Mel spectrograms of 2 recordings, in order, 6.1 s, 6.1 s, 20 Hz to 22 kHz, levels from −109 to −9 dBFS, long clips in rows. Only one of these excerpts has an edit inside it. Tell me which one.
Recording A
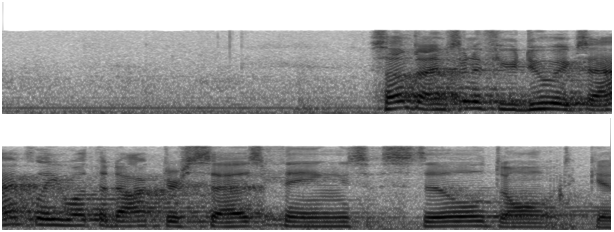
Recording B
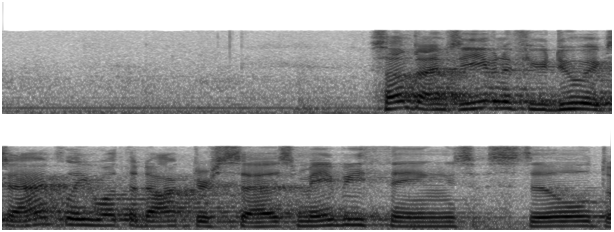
A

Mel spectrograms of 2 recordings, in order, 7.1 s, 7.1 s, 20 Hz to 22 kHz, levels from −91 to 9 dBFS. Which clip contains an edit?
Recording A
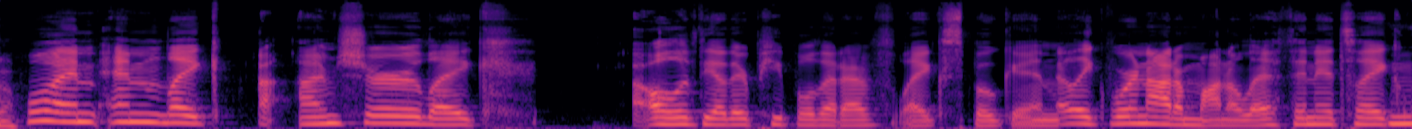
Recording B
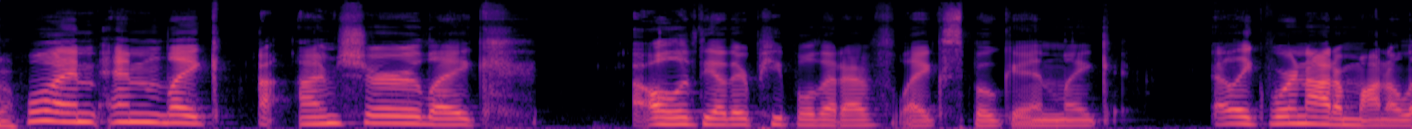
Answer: A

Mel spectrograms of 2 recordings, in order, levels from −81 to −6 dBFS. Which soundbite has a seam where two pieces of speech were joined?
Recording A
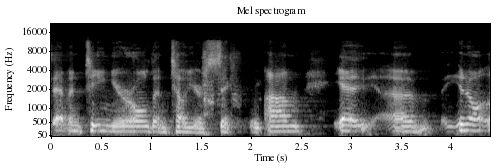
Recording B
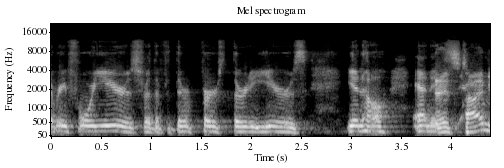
A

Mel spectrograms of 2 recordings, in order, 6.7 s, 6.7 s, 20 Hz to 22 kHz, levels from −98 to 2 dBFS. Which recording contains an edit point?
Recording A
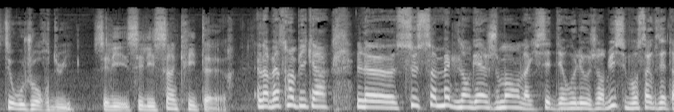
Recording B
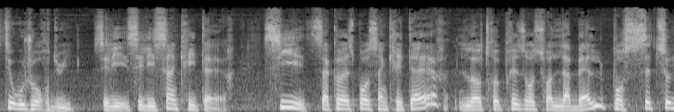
A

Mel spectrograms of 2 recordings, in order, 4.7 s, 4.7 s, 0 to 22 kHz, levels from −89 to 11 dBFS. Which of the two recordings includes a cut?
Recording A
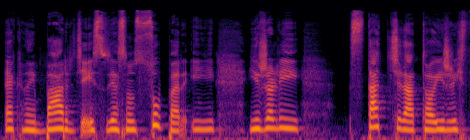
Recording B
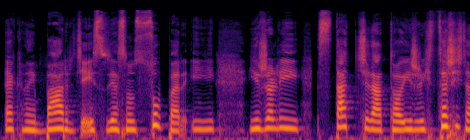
B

